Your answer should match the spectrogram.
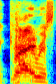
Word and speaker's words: Khyiris: How do you pronounce that kid's name? – Tonga? Kyrus Tonga. – Kyrus. So that is his first name. Okay. Because it's like K-H-Y-I-R-I-S. It's like, is it Kai-I?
